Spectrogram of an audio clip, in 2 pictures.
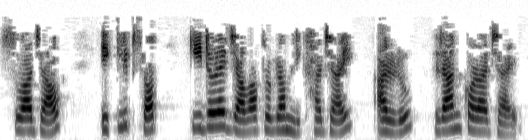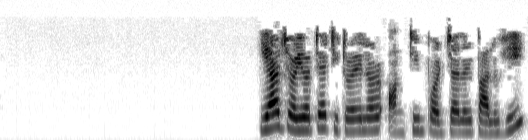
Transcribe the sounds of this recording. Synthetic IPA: sʊwad͡ʒaʊk̚ | iklipsɔt̚ | kidɔɹɛzawapɹoɡɹamlikʰazaj | a̰ɹu | ɹankɔɹazaj | ijaɹzoɹijɔtɛtitoɹalɔɹʔɔntimpɔɹd͡ʒajlojpaluɦi

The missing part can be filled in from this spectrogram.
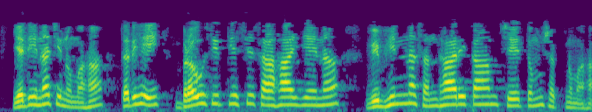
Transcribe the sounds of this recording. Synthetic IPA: jɐd̪inɐt͡ʃinumɐɦɐ̆t̪ɐɾiɦibɾɐwsit̪jɐsjɐsaːɦaːjːeːnɐ | ʋibʱinːɐsɐnd̪ʱaːɾikaːmt͡ʃeːt̪umʃɐk̚numɐ̰ɦɐ̰

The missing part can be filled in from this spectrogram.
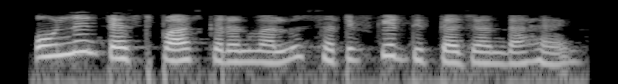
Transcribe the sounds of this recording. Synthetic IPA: oːnlẽːʈeːsʈpaːskəɾəɳʋaːlũːsəɾʈɪpʰɪ̥keːʈ̚d̪ɪt̪ːaːd͡ʒãːnd̪aːɦɛː

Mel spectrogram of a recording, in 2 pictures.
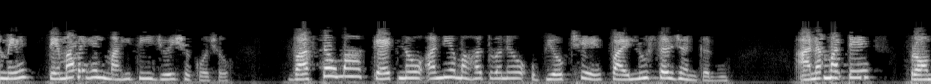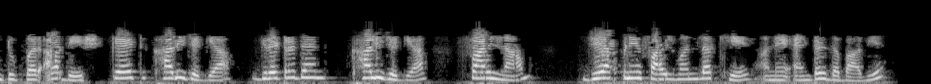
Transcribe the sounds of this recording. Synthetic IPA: əmet̪emãɾəɦelmaɦit̪id͡ʒoiʃəkot͡ʃʰo | ʋast̪əʋmãkɛʈnoʔənjəməɦət̪ʋənoʔupjoɡt͡ʃʰefailnũsəɾd͡ʒənkəɾʋũ | a̰namaʈe | pɾɔmpʈupəɾad̪eʃkɛʈkʰalid͡ʒəɡja | ɡɾeʈəɾd̪ɛn | kʰalid͡ʒəɡja | failnam | d͡ʒeapɳ̃efailʋənləkʰijeə̰neʔẽɳʈəɾd̪əbaʋje

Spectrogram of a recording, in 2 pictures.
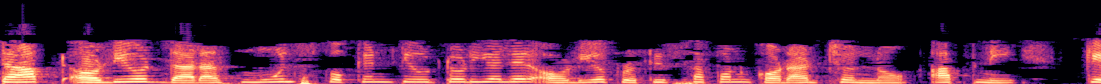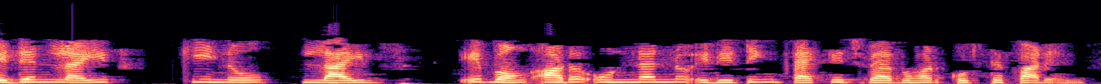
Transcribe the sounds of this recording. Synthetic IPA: ʈapʈɔɖioɾd̪aɾasmulspokenʈiuʈoɾialeɾɔɖiopɾot̪ist̪ʰaponkɔɾaɾd͡ʑonːoapnikeɖenlajf | kinolajbz | ḛboŋa̰ɾoʔonːanːoʔeɖiʈiŋpɛked͡ʑbɛboɦaɾkoɾt̪epaɾḛn

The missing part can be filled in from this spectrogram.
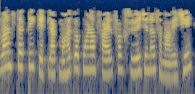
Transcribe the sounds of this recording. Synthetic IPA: ʋanst̪ʰək̚t̪ikeʈlakməɦət̪ʋəpuɾɳəfajəɾfɔksujed͡ʒənosəmaʋet͡ʃʰe

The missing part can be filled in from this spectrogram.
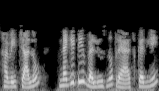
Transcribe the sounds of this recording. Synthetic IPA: hɐʋet͡ʃaːlo | neːɡeːʈɪʋːɛːljuːznũpɾɐjaːskɐɾijeː

